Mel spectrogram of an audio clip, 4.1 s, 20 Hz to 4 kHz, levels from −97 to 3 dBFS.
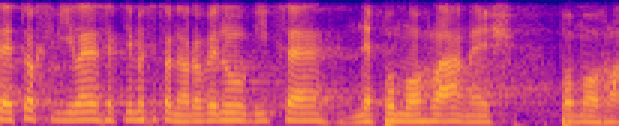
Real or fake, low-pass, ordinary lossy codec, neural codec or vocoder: real; 3.6 kHz; Opus, 24 kbps; none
